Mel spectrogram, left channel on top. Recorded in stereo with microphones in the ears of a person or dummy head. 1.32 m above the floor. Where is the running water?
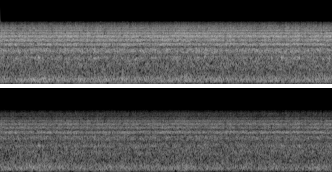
30° left (ahead or behind).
